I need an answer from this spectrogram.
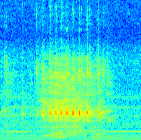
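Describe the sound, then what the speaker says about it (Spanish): Sewing machine stitching close along the hem of jeans denim, a brief steady whir with a faint rhythmic needle clatter swelling in the middle, close and moderately quiet, with no talk. "vamos cosiendo al ras del dobladillo"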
